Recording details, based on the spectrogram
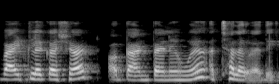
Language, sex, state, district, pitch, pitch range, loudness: Hindi, female, Bihar, Vaishali, 230 Hz, 210-250 Hz, -17 LUFS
